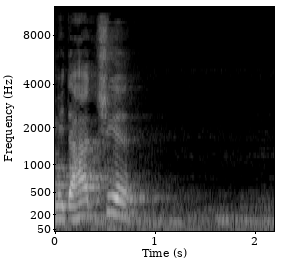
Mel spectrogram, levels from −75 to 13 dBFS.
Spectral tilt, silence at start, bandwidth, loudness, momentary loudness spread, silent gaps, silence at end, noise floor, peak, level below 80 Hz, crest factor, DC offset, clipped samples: -4.5 dB/octave; 0 s; 11.5 kHz; -21 LUFS; 24 LU; none; 0 s; -42 dBFS; -6 dBFS; -48 dBFS; 18 dB; under 0.1%; under 0.1%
